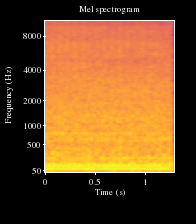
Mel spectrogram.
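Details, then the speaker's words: 2002 Nissan Frontier V6 at about 202,669 miles idling; steady even low rumble, no misses or clicks, starts every time after earlier battery clicking from water on the terminals; normal idle. "Yep, it idles. It fires up every time."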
